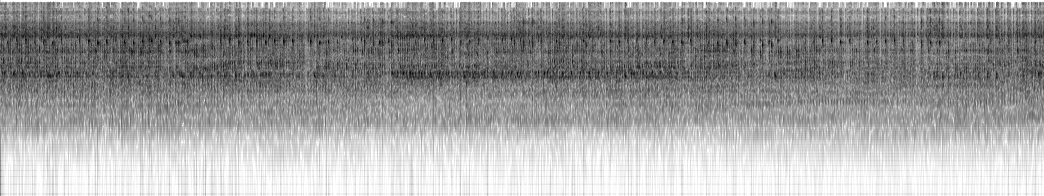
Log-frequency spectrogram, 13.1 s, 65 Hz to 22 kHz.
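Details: Mazda CX-5, dealer-serviced since new, belt previously broke: a fast, uneven ticking rattle about two per second over hissy engine-bay noise at the engine; source unclear.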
